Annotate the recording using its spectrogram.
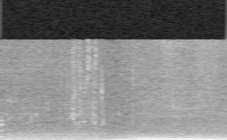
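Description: Steady machine hum with a low tone, growing louder about a second in: a paint booth's ventilation fan running.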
